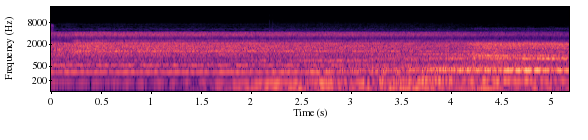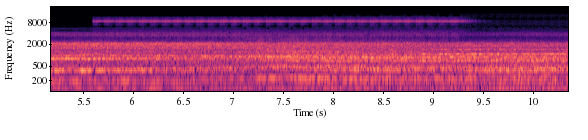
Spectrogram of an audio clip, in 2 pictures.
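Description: Electronic dance music plays loudly through speakers in a large room.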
